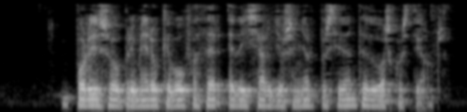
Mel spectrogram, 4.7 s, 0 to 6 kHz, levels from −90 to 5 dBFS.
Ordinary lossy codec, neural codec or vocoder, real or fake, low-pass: MP3, 32 kbps; none; real; 5.4 kHz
